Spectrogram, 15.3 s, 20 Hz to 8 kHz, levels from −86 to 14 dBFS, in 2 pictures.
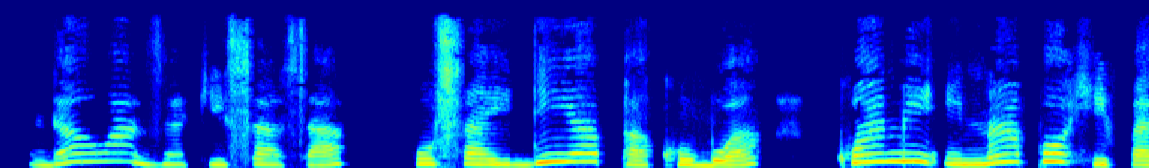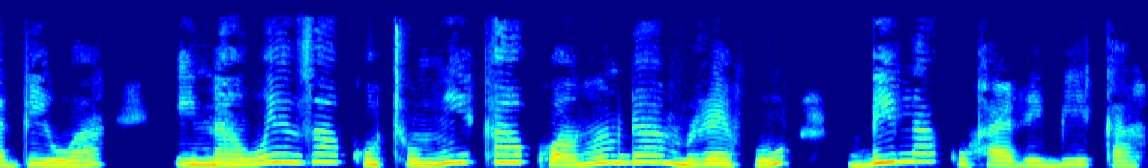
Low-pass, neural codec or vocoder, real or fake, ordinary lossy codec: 7.2 kHz; codec, 16 kHz, 4 kbps, X-Codec, HuBERT features, trained on general audio; fake; MP3, 32 kbps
